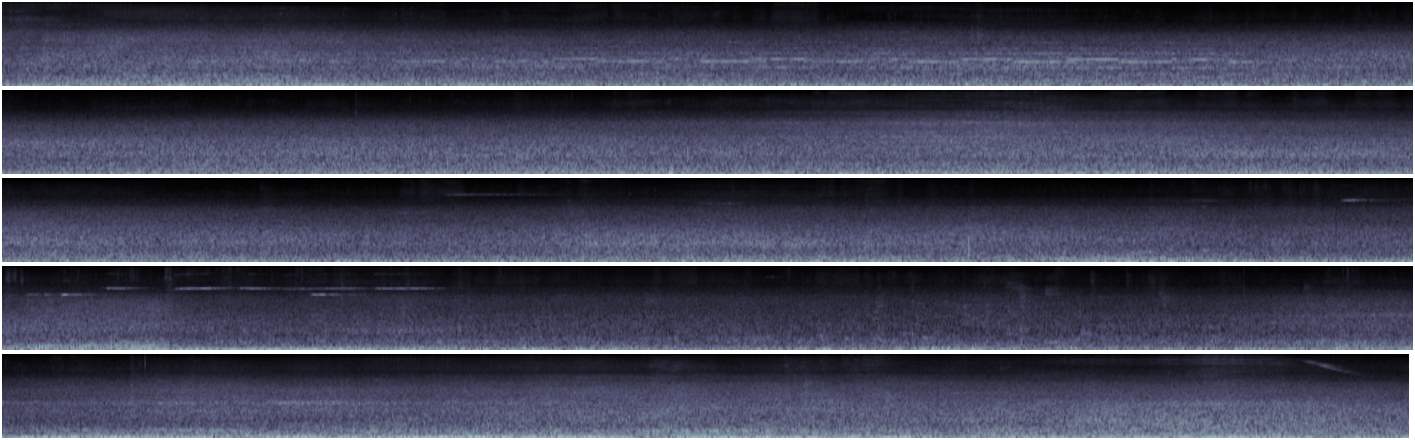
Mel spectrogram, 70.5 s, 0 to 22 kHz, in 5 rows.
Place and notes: Thursday, October 15th 2020: Paris is scarlett zone fore COVID-19 pandemic.
Walking from Conservatoire Supérieure de Musique et de Danse de Paris to Gare du Nord to airbnb flat. Wednesday evening was announced the COVID-19 curfew (9 p.m.- 6 a.m.) starting form Saturday October 17 at midnight. This is -3 night before.
Start at 10:07 p.m. end at 10:42 p.m. duration 35’23”
As binaural recording is suggested headphones listening.
Both paths are associated with synchronized GPS track recorded in the (kmz, kml, gpx) files downloadable here:
For same set of recordings go to:
France métropolitaine, France, 15 October 2020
